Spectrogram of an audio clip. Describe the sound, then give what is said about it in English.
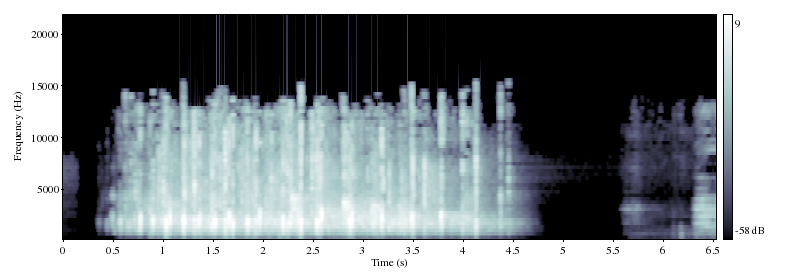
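A crowd breaks into dense, steady applause, many hands clapping together for about four seconds before it quickly dies away; a voice starts speaking faintly afterward. “Give everybody a round of applause who was so.”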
